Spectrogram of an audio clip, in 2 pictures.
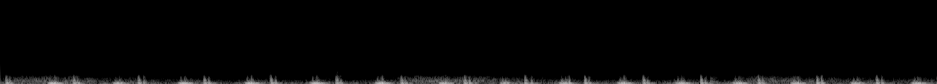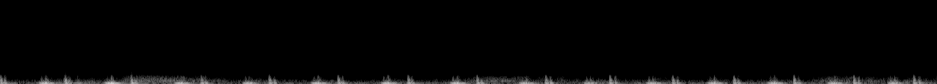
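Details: Adult's own heart auscultated with quick stops over the pulmonic valve and Erb's point, beating faster than usual from excitement, with a visible apex beat: steady, clear normal heartbeats at about 90 a minute, mildly fast.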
